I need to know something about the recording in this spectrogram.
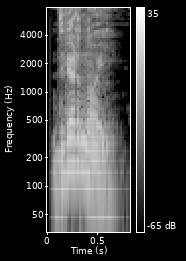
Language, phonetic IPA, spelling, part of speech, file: Russian, [dvʲɪrˈnoj], дверной, adjective, Ru-дверной.ogg
- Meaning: door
